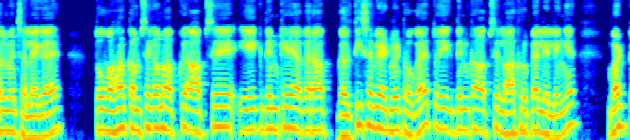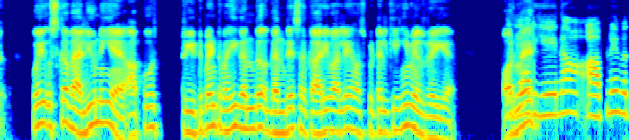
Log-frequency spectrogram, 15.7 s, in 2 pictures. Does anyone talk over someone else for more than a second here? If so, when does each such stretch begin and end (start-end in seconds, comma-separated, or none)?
none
